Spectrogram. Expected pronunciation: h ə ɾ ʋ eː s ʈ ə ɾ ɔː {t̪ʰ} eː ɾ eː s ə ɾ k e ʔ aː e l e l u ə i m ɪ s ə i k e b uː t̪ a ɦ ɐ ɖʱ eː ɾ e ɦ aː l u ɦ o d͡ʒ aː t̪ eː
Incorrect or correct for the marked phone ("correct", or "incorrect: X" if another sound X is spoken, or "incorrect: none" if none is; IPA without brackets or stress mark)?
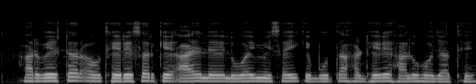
correct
